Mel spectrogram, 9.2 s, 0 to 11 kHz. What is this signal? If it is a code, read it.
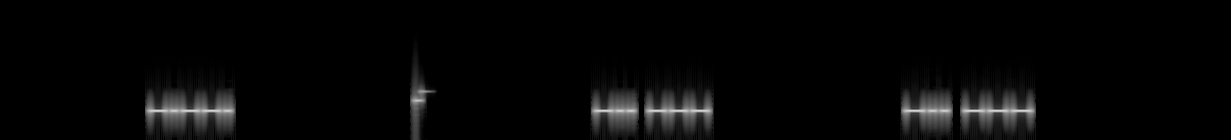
Morse code, heard as a keyed tone, about 27 wpm, 700 Hz. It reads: <KN> DO DO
